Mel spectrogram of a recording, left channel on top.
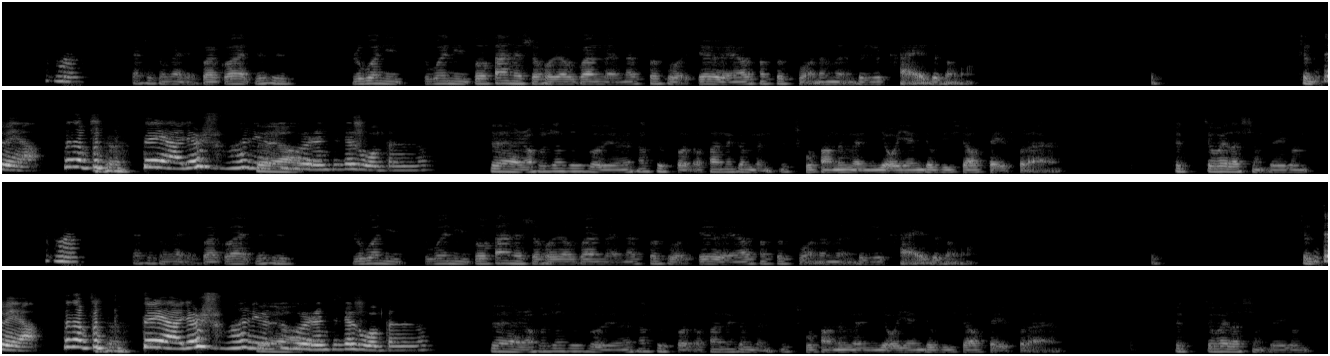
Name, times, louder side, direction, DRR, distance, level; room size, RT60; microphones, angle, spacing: voice 1, 1.3-2.9 3.5-9.7 13.0-13.2 14.1-14.5 15.8-16.3 16.8-16.9 18.1-23.8 25.0-26.3, left 5 dB, 80° left, 0.4 m, -38 dB
voice 2, 13.2-13.6 13.9-14.3 14.7-17.5, right 4 dB, 55° right, 0.4 m, -26 dB
2.9 x 2.1 x 2.5 m
head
